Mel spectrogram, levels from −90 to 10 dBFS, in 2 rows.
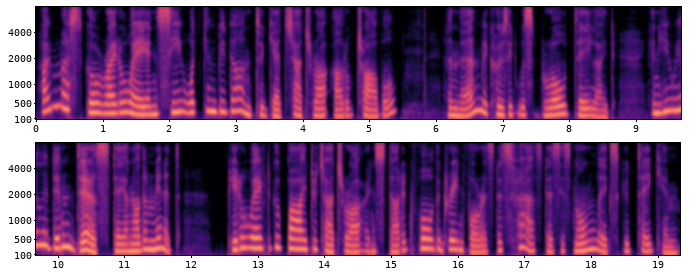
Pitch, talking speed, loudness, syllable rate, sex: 225 Hz, 165 wpm, -18 LUFS, 4.2 syllables/s, female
